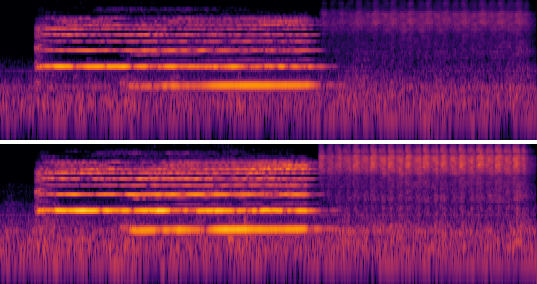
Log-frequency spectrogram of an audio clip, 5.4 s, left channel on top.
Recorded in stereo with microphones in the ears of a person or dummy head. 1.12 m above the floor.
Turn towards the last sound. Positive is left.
turn(degrees=-70)  # may be behind; listen again after turning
